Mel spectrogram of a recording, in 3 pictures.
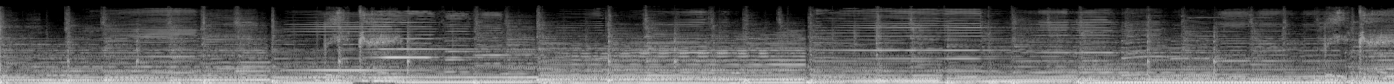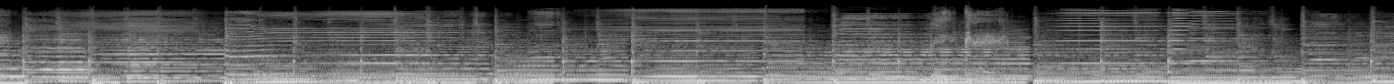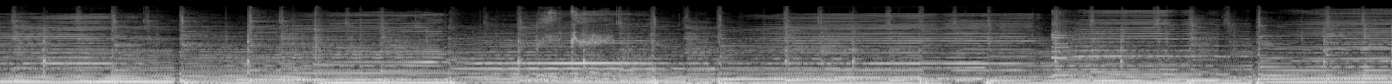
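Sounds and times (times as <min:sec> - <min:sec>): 
happy light pop music: 0:00.0 - 0:41.7.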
